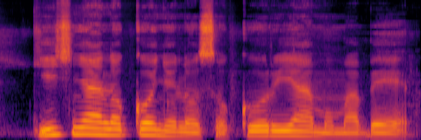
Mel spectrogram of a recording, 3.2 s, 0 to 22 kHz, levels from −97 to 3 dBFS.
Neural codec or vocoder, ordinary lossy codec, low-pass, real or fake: none; none; none; real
